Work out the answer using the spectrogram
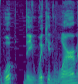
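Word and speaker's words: Wurm: called Whoop the Wicked Worm, and worm is spelled W-U-R-M, and I guess it makes him a little bit more wicked, but a pretty cool sprite animation for this.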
